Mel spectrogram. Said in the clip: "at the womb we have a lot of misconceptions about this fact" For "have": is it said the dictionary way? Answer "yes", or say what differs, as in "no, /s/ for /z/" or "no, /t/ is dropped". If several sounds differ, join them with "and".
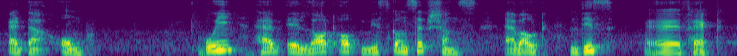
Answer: no, /b/ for /v/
